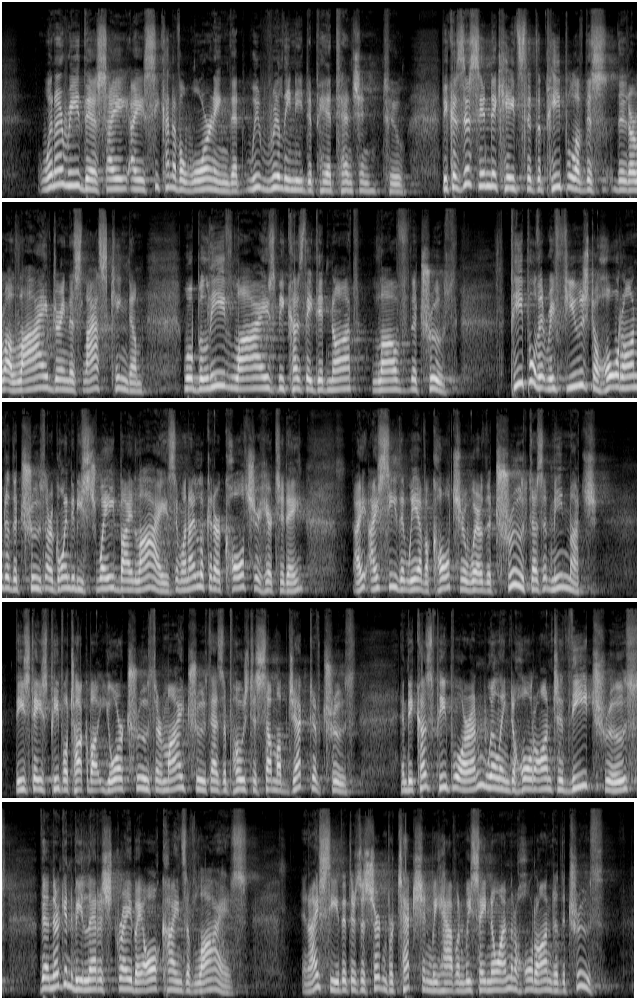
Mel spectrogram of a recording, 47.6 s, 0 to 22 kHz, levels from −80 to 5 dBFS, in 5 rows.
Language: English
